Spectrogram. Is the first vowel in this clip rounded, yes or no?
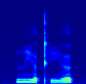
no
